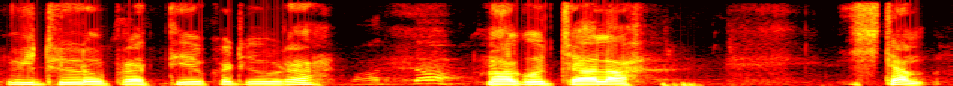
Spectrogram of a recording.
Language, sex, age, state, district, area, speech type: Telugu, male, 18-30, Telangana, Mancherial, rural, spontaneous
